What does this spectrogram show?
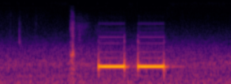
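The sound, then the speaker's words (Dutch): A transit card reader gives its check-out signal as someone checks out: two short, bright electronic beeps in quick succession, loud, over a faint background hum with no one talking. “Even uitchecken hoor. Oh, dit is top audio.”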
